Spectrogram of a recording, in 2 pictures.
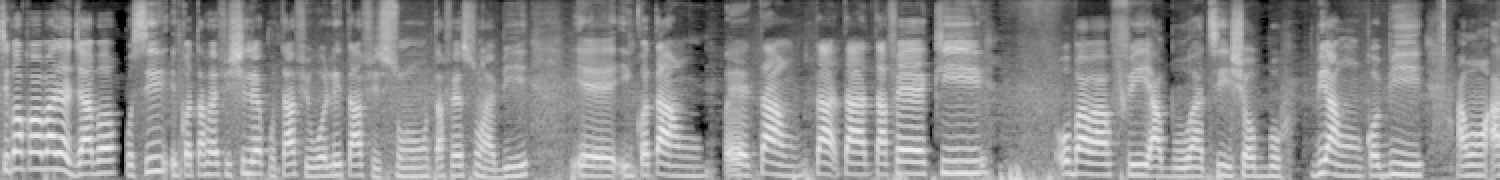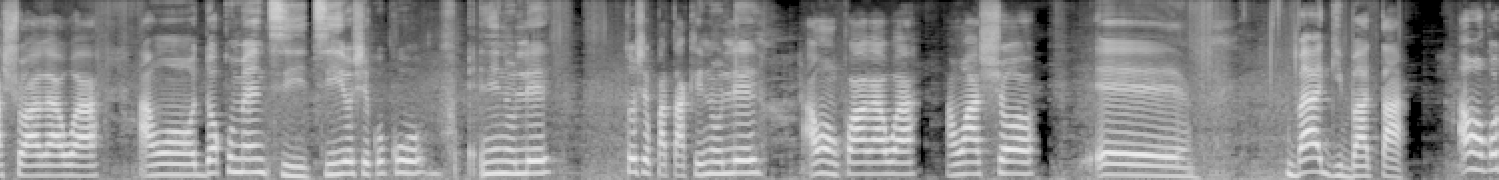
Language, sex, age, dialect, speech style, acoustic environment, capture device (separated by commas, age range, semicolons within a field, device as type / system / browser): Yoruba, female, 25-34, Nigeria - Lagos Yoruba, happy, nature, mobile / Linux / Chrome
